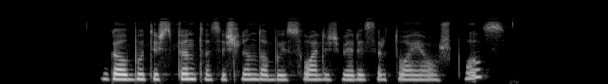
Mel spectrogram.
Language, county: Lithuanian, Kaunas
